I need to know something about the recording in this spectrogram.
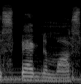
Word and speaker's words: sphagnum: So first I scrunch some of the sphagnum moss. We like to call it sphagnum moss because that's how it's spelled, sphagnum.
